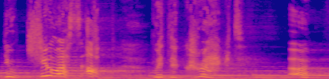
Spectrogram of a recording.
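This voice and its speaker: A woman's voice: high-pitched, lively intonation, heavily acted. An actress playing a grieving, devout desert mother in a game cutscene, speaking solemnly and tenderly. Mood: bitter lament. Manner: slow, solemn, tender delivery. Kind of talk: dramatic game cutscene acting. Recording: long reverb, music behind.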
